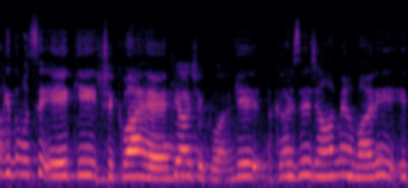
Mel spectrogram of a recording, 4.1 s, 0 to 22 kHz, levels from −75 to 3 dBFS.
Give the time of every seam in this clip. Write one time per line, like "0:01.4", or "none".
0:01.0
